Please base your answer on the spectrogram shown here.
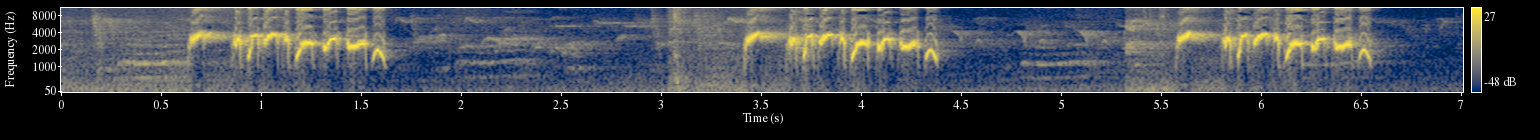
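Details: Red-whiskered bulbul morning song for training other birds, in a 'long twisted double voice' style: three evenly spaced phrases of rapid, rich whistled notes falling in pitch, each lasting about a second.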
